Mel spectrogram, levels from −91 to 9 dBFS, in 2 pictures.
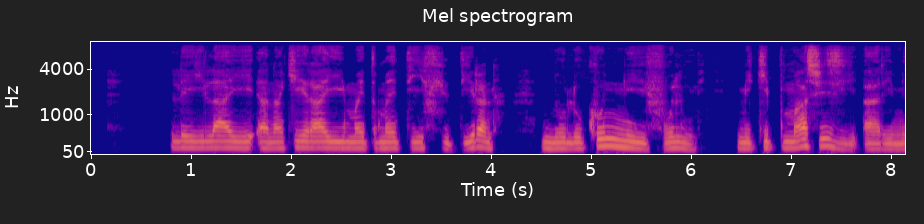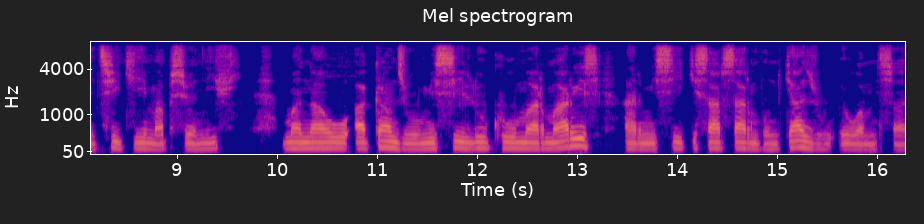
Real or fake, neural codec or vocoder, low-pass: real; none; 7.2 kHz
